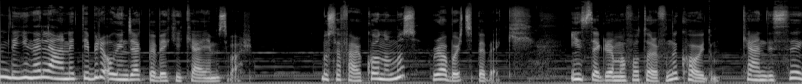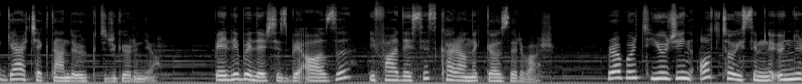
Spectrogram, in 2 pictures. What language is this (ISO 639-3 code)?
tur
